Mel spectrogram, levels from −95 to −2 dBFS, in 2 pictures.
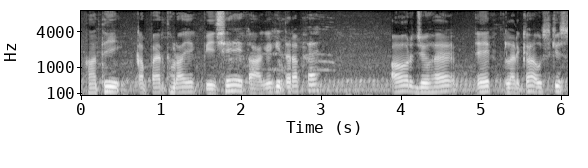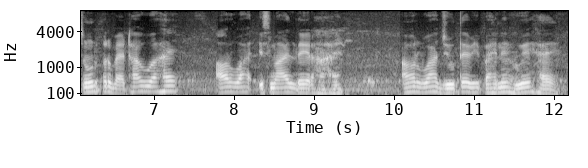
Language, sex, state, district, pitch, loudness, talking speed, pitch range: Hindi, male, Uttar Pradesh, Gorakhpur, 130 Hz, -15 LUFS, 170 wpm, 115-140 Hz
